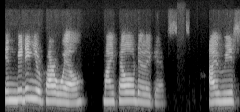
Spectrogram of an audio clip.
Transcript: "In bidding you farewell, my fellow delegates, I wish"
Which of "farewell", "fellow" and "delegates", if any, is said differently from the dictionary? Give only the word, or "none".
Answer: farewell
